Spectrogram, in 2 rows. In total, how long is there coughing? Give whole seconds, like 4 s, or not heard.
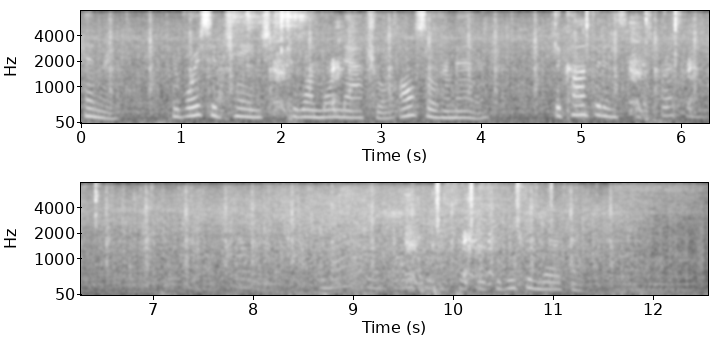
4 s.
